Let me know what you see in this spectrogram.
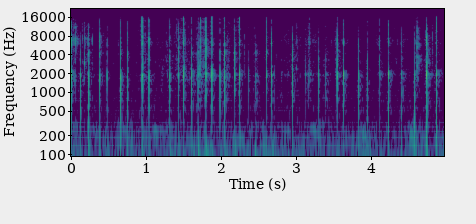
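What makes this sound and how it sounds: Long painted nails tap and scratch the solid wooden back of an oval, hand-sized bath brush with natural bristles and a white strap, held in one hand. A quiet, steady stream of crisp, dry clicks, each dying away almost instantly, is layered over a soft scratchy rustle, with a bright edge on every tap.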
